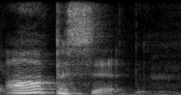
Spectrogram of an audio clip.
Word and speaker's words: opposite: Pronunciation tip, remember, the word opposite, the first syllable is stressed.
